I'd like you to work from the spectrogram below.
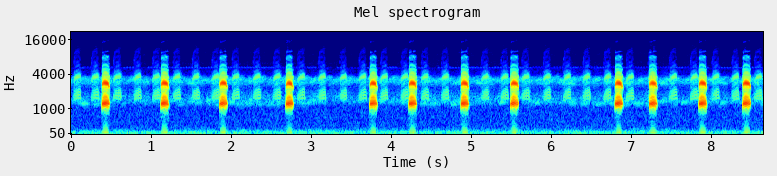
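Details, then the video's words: Fejervarya kawamurai, Japanese rice-paddy frog, in rice fields of the Kamo River area, Itoshima City, Fukuoka; bright clicking croaks spaced under a second apart stand out against a dense, even hum of further calling frogs. "Wild Frog Call | ヌマガエル"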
